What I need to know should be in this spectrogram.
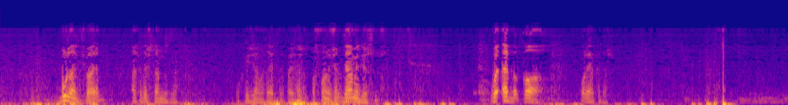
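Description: A man chants loudly through a microphone in a room with a slight echo.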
